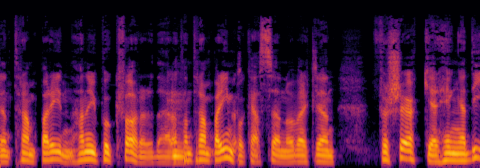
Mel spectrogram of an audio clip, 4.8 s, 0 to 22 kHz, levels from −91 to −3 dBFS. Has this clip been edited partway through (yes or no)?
no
